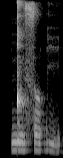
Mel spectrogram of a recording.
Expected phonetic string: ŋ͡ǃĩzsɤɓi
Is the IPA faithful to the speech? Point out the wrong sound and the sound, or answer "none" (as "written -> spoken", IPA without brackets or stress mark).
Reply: none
